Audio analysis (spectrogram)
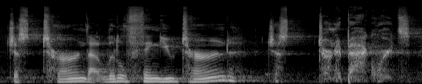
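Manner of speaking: slow instructions sinking into a whisper; gentle coaxing. Acted. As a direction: coax gently through the door, hushing toward the end. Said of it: "I tell her gently through the door".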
